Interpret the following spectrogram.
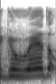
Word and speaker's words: ঋগ্বেদ: এই যে আমরা ঋগ্বেদ বলি না? ঋকবেদটা কিন্তু ঋগবেদ উচ্চারণ হবে না। এটা ঋগবেদই উচ্চারণ হবে। ঋকবেদ। ঠিক আছে? ঋগ তারপরে বেদ উচ্চারণ। ঋকবেদ। ঋগ্বেদ। এভাবে উচ্চারণটা হবে।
